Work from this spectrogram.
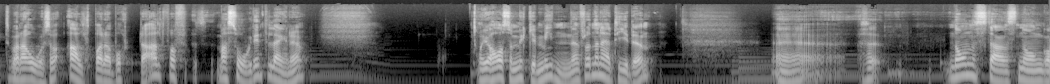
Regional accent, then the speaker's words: Trollhättan, Västra Götaland County, Sweden; Och jag växte upp i Trollhättan där man brände ner en moské.

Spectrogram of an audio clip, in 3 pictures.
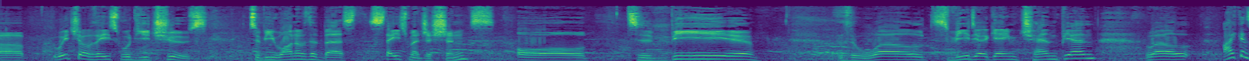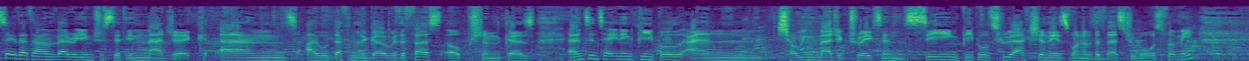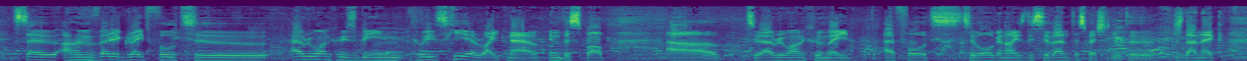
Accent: Kazakhstan; I'm from Kazakhstan.

